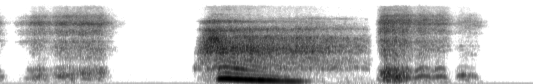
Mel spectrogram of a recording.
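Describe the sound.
Breath-work exercise breathing, a few audible breaths with one longer, louder sighing breath whose tone drops, heard alone without talk.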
